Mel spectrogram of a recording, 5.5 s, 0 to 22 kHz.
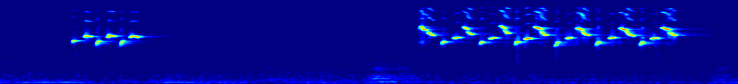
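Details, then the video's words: Young European goldfinch, six months old, singing clean copia Málaga song with colios and quejas: a brief twittering burst, a pause, then a longer run of fast, high, tinkling repeated notes. "Jilguero cantando Limpio 6 meses/ chardonneret chante la copia Malaga / Goldfinch singing"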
